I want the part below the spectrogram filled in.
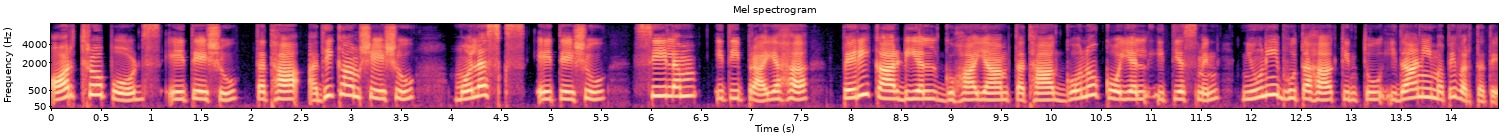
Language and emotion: Sanskrit, neutral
